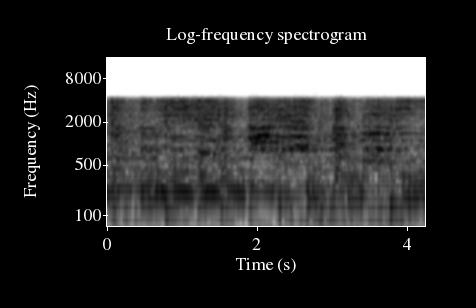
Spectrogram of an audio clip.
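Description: Gospel choir singing in full harmony, with choir members clapping along.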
